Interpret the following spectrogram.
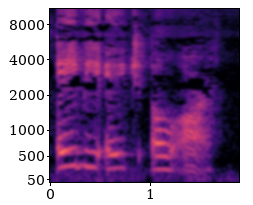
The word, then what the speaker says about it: abhor: Soft H. But it's not silent. It's a soft H.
